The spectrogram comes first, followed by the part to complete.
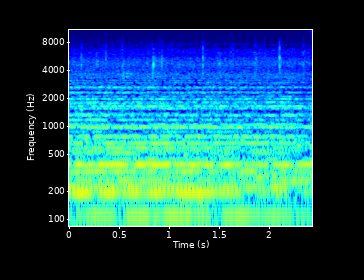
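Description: Background music with sustained, layered tones, over a light patter of soft clicks.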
